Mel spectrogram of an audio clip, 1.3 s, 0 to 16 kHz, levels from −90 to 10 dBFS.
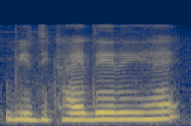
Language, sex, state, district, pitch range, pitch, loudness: Hindi, female, Karnataka, Bangalore, 190-200 Hz, 200 Hz, -13 LUFS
